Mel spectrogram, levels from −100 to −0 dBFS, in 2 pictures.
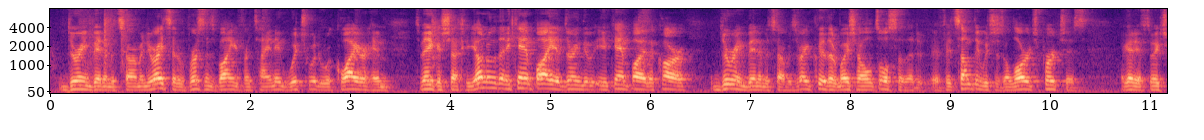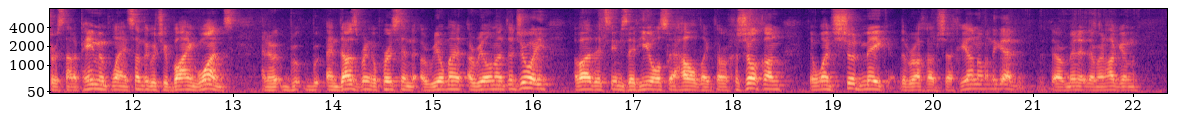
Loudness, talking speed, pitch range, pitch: -18 LUFS, 295 wpm, 120-145 Hz, 135 Hz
